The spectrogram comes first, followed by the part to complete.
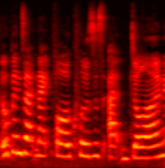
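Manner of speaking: ordinary talk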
